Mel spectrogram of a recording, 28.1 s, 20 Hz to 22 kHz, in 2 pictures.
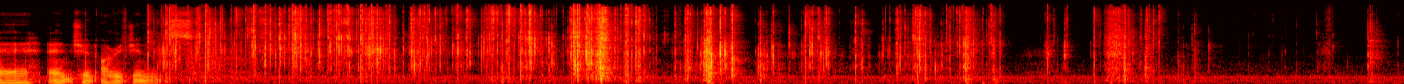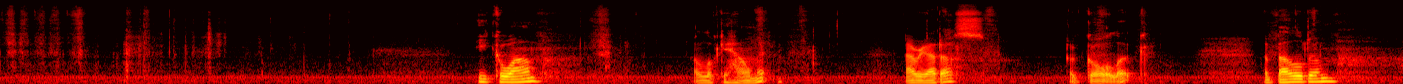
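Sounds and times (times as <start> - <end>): foil wrapper crinkling and tearing: 1.1 - 13.0.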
